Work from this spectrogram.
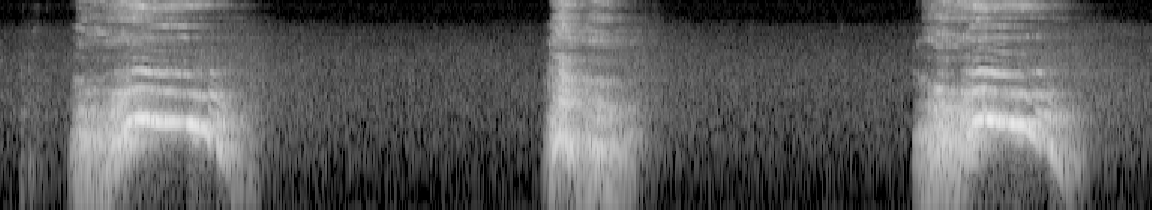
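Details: Howling Alaskan Malamute, teaching a second dog to howl: three short, separate howls about a second each, spaced roughly every two to three seconds, the middle one briefer and rougher.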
